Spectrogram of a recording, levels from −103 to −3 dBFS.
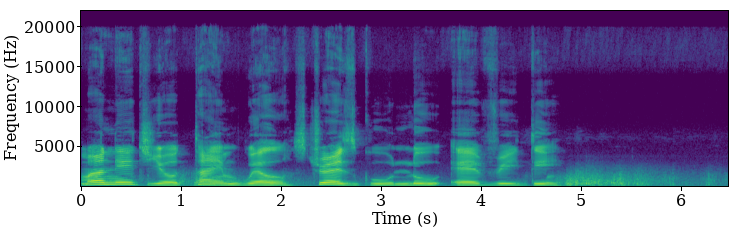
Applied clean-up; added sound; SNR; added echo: none; Thunder; 18 dB; none.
